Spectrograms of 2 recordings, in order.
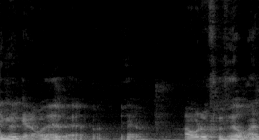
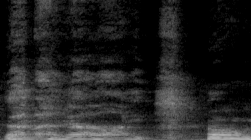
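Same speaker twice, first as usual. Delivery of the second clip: high-pitched druggy rambling voice; mock spaced-out festival drunk; off-his-trolley lad; 7 semitones higher, slower than usual. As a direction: imitate a wasted lad, pitched well up. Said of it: "he was off his trolley".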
